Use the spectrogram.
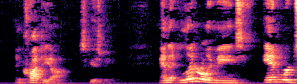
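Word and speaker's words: ἐγκράτεια: And the word is pronounced enkratia.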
